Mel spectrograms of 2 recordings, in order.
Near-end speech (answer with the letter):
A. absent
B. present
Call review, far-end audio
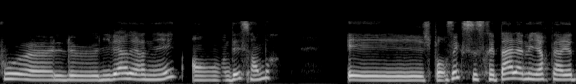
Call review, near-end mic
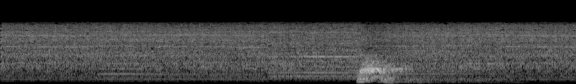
B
